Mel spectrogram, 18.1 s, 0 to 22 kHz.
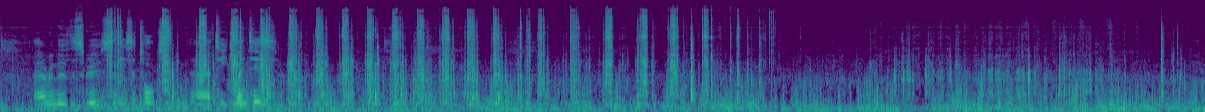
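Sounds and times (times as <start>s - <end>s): ratchet tool clicking: 1.6s - 11.6s.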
